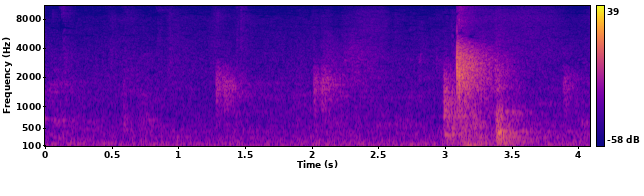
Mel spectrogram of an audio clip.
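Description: Billiard balls click against each other on a table.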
